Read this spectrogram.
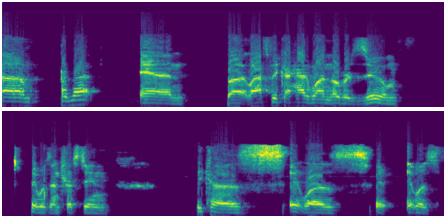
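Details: Real adult who stutters, speaking in a webinar for people who stutter; stuttering.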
